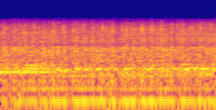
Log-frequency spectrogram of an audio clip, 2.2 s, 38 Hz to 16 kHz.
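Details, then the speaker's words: Datsun 280Z L28 six after swapping out a bad fuel injector that caused a misfire: a deep, even idle with a smooth, unbroken beat and good throttle response, firing cleanly on all cylinders while still warming up. "That throttle response sounds pretty good though."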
